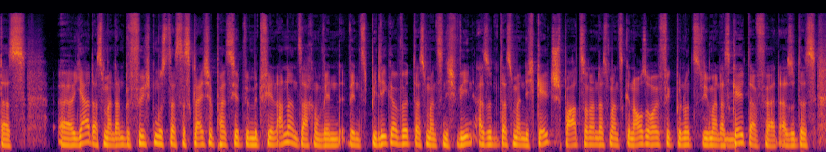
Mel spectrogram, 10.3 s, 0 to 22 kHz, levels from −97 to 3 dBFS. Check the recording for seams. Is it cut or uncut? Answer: uncut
